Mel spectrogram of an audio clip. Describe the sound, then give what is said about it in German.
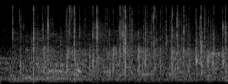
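Faint audience applause follows a story about a young man's mission. Quick, dense clapping stays fairly even throughout. “Applaus.”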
